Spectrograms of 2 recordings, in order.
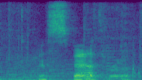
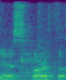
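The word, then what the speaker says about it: Espathra: A Spathra. Which I only just realized isn't Espartha. I've been saying it wrong this whole time.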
